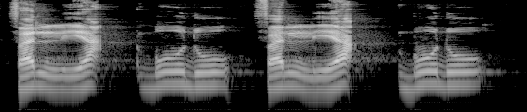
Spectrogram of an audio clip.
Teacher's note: membaca ain sukun dengan suara tertahan atau dengan syiddah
